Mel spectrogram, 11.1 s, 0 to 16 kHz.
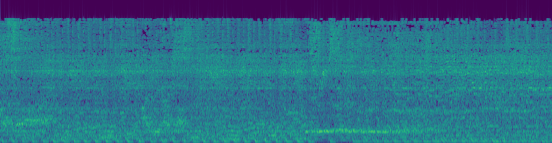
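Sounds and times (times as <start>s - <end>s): heavily distorted guitars: 0.0s - 11.0s.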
